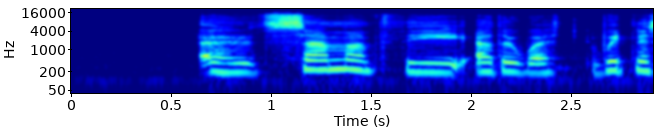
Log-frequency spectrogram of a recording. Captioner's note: speaking French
